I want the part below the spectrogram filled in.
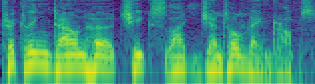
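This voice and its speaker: A man speaks at a fairly slow pace, somewhat breathy, with lively intonation. The recording is very clean with a silent background. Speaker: audiobook narrator. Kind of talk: children's audiobook narration.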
